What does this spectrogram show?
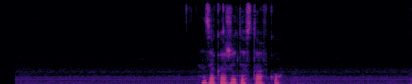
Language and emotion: Russian, neutral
